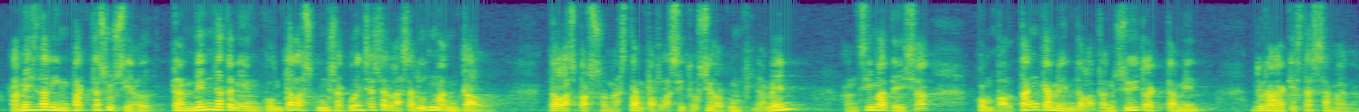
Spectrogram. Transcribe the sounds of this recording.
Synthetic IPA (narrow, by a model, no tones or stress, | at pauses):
əmezðəlimpak̚t̪əsusialˠt̪əmbeɛmd̪ət̪əniəŋkont̪ələskunsəkwɛnsijəzənləsəlut̪mənt̪alˠ | d̪ələspəɾsonəst̪ampəɾləsit̪uəsioðəkuɱfinəmen | ənsimət̪eʃəkɔmpəlˠt̪əŋkəmẽnd̪ələt̪ənsioit̪ɾək̚t̪əmen | d̪uɾant̪əkɛst̪əsəmanə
